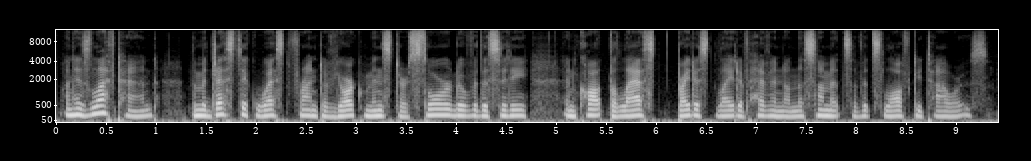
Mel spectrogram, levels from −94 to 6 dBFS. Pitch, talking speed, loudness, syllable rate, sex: 165 Hz, 190 wpm, -18 LUFS, 4.9 syllables/s, female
